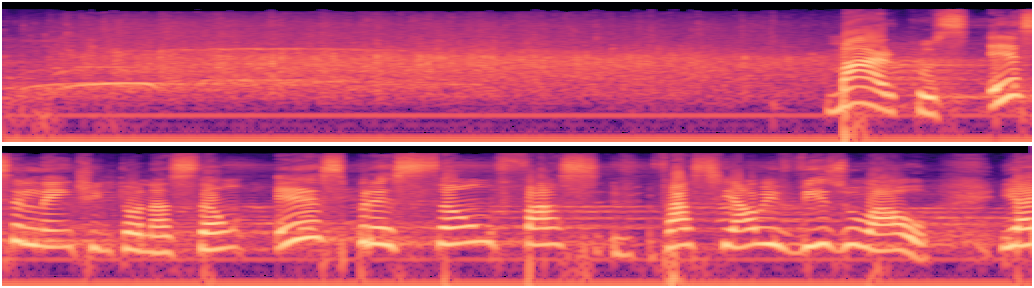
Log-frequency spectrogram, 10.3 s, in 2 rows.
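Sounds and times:
audience applause: 0.0s - 4.0s
speech: 4.1s - 10.2s.

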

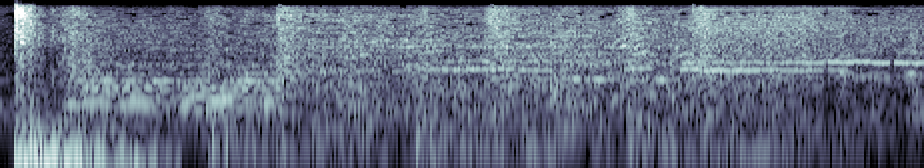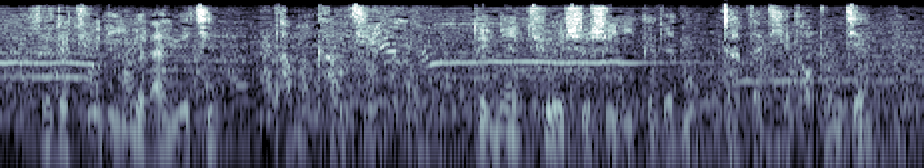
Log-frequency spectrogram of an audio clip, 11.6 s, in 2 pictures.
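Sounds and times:
train approaching: 0.0s - 5.0s
train horn: 0.6s - 4.6s
speech: 6.3s - 11.5s.

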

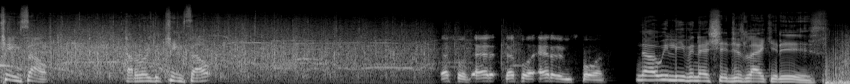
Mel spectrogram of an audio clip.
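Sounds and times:
speech: 0.0s - 2.3s, 4.4s - 8.4s
round of applause: 0.0s - 5.3s.

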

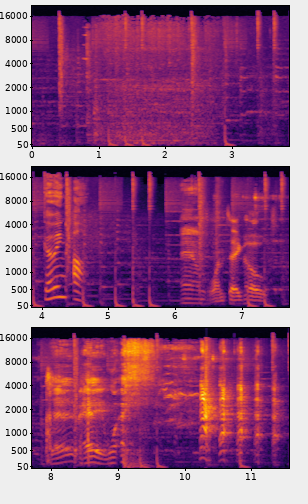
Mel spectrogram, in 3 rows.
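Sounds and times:
elevator doors sliding shut: 0.0s - 3.9s
speech: 4.0s - 4.8s, 6.1s - 9.4s
laughter: 7.1s - 11.5s.

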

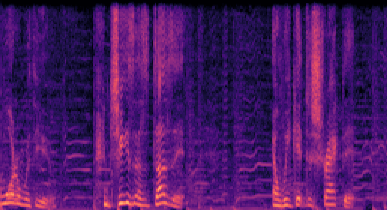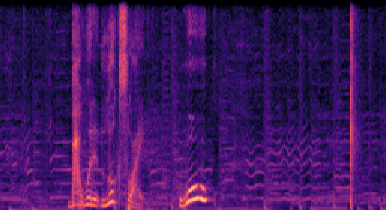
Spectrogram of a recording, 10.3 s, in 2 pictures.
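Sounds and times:
speech: 0.1s - 2.7s, 3.6s - 4.8s, 6.0s - 8.0s
delayed hand clap: 9.8s - 10.0s.

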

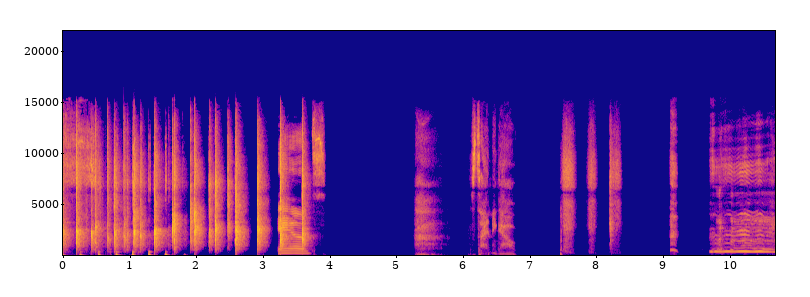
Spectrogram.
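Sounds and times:
round of applause: 0.0s - 3.8s.

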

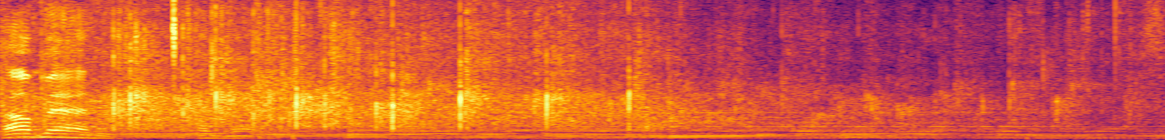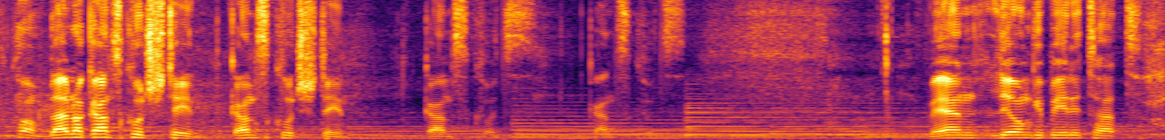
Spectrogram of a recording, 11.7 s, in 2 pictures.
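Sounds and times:
speech: 0.0s - 1.6s, 5.9s - 9.7s, 10.4s - 11.6s
audience applause: 0.0s - 6.5s.

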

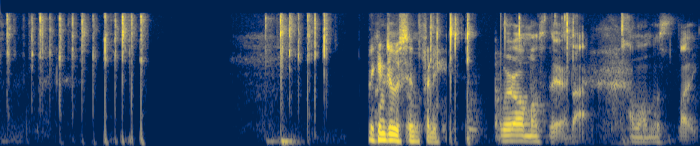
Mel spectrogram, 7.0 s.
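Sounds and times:
ballpoint pen clicking: 0.0s - 1.5s, 2.6s - 3.3s, 4.2s - 5.8s
speech: 3.7s - 7.0s.

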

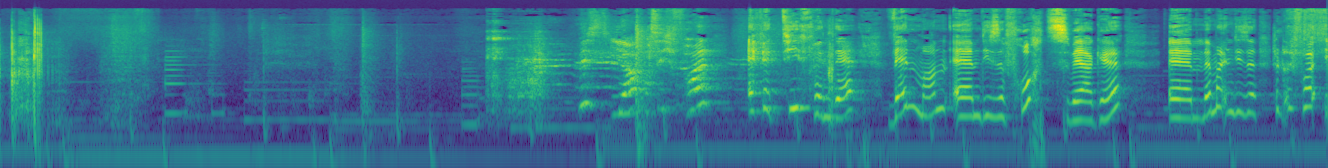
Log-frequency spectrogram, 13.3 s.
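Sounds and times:
glassware being picked up and set down: 4.9s - 5.6s
speech: 6.2s - 13.2s.

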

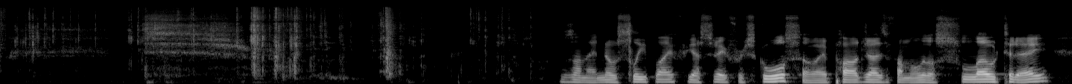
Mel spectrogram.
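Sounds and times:
foil trading card booster pack being torn open: 0.0s - 5.4s
foil wrapper rustling and crackling: 0.0s - 5.6s
speech: 5.6s - 10.7s.

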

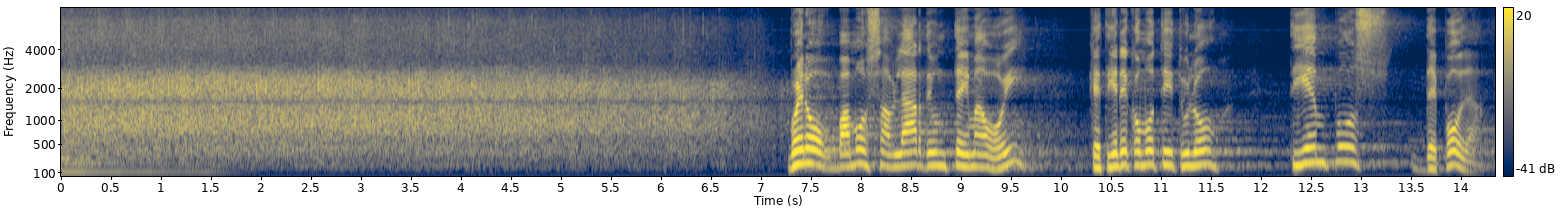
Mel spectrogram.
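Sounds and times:
audience applause: 0.0s - 7.2s
speech: 7.3s - 11.7s, 12.3s - 14.3s.

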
